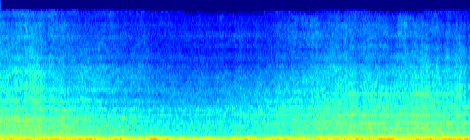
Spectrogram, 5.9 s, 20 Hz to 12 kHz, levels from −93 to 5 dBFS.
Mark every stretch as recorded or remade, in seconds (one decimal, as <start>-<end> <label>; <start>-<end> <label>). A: 0.0-5.9 remade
